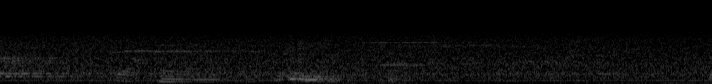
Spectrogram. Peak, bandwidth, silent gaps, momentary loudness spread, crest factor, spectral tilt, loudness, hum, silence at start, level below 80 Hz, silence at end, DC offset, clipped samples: -38 dBFS; 13.5 kHz; none; 4 LU; 16 dB; -4 dB/octave; -53 LUFS; none; 0 s; -74 dBFS; 0 s; under 0.1%; under 0.1%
